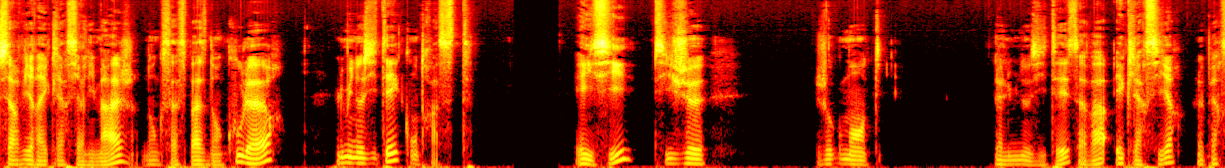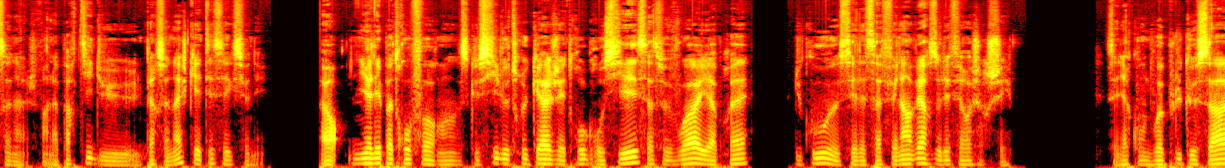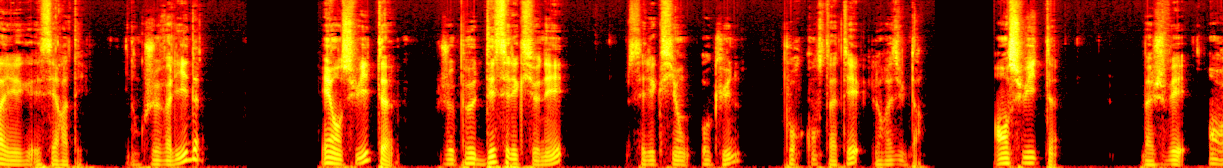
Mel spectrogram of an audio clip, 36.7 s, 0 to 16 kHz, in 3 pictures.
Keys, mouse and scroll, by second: 2.2 click, 4.2 click, 5.6 click, 7.1-10.9 drag, 14.3-20.0 drag, 20.3 click, 21.6 click, 26.2 click, 30.4 click, 31.6 click, 35.1 click.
